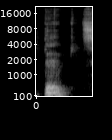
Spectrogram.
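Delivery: debt with the B sounded, "debt" as "dept"; Nigerian pronunciation. Shown as a demonstration. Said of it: "they will pronounce it as".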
